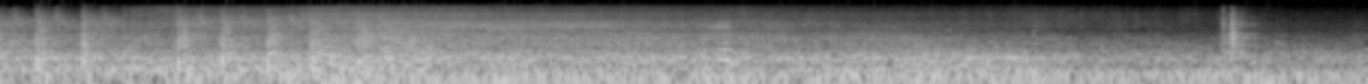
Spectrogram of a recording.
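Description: A loud explosion roars and crackles.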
